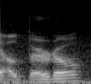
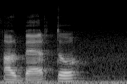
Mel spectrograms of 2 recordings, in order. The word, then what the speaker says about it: Alberto: odd let me pronounce it the correct way because I've been pronounces this name in the time in the American Way Alberto but how we would say in Italy is Alberto they look at the USL diggidy Orton that's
